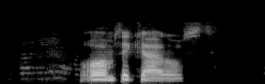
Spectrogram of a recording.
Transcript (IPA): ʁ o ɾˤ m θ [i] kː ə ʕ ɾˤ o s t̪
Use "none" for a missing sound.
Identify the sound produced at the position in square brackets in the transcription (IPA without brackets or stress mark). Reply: æ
